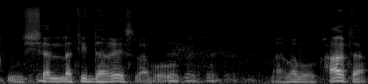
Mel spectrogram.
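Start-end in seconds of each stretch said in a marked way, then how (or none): 0.1-1.8 low, slow, hushed curse; very soft fake congratulations hiding spite; secret ill wish. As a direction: wish him harm under your breath. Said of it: "בתוך הלב".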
